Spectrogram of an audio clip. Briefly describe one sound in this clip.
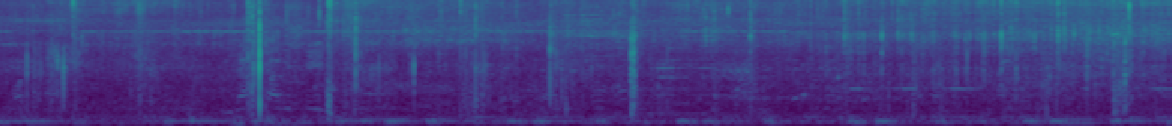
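A bicycle rolls by on a dirt road.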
